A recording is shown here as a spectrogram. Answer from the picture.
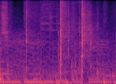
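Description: Ruger Red Label over-under shotgun's mechanical trigger mechanism clicking as it is dry-fired: two sharp metallic clicks about half a second apart, after a fainter click, over soft background music.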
